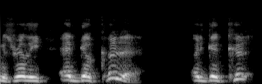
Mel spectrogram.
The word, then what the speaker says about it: Colle: The pronunciation of Edgar Colley's name is really Edgar Kulle. Edgar Kulle. It sounds more like Kulle than Colley.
